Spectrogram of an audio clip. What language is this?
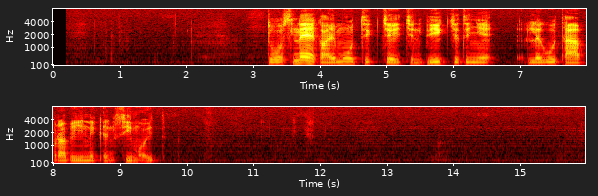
Kalenjin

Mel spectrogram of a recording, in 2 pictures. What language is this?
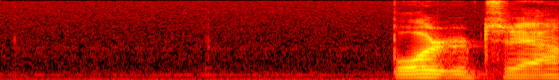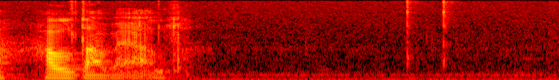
Faroese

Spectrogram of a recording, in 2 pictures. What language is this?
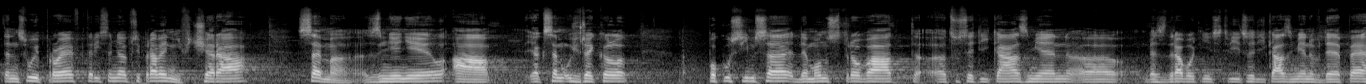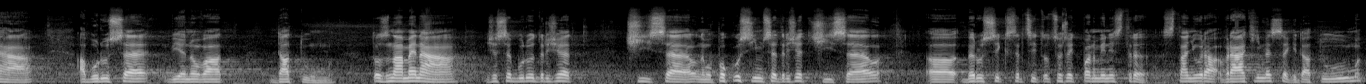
Czech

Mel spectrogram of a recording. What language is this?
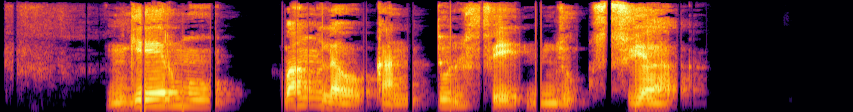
Mbum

